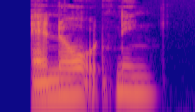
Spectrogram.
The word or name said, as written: anordning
